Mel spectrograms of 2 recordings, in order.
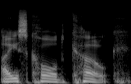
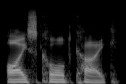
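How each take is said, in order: First: It is said in the speaker's ordinary accent. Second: It is said in an Australian accent, vowel shifted.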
